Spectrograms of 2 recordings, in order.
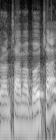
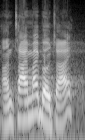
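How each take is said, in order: First: It is said quickly. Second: It is said at a normal pace.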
